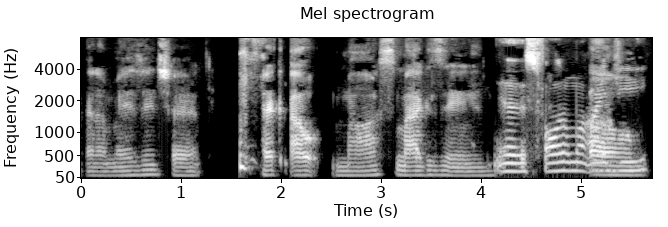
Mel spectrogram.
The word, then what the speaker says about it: Mas Magazine: And also shout out for you for giving the correct pronunciation, because I've been calling it Mass Magazine for the longest.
